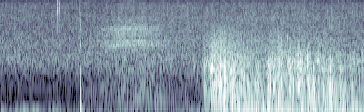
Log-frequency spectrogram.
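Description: Steady rain patters while a sharp crack of thunder snaps early on, then a deep rumbling roll swells and sustains loudly, filling the soundscape of a storm.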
